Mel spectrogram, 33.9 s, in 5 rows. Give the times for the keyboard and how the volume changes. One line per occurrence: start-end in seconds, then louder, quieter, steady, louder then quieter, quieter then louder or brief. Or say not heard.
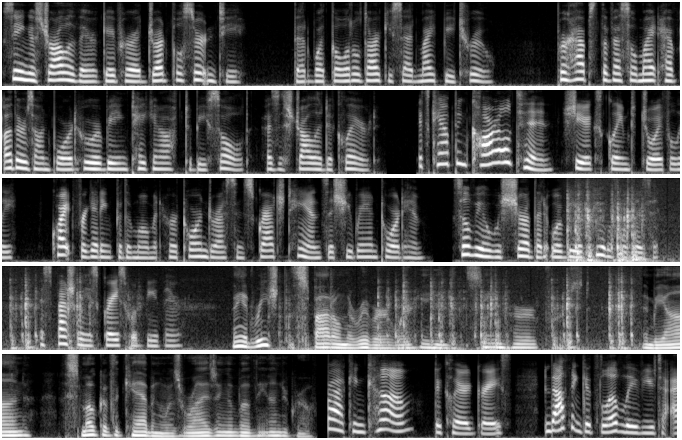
19.2-27.2 quieter then louder.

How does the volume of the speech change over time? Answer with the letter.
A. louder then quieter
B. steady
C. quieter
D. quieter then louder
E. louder
B.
